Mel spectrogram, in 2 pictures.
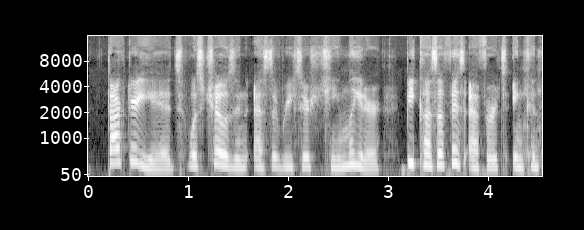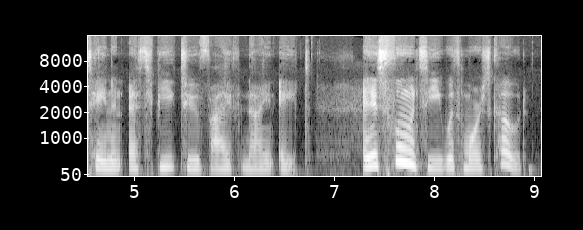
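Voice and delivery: robotic, robot-like voice. Reading the intro of an SCP interview log aloud, in a robotic voice. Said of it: "gotta get into my robotic voice".

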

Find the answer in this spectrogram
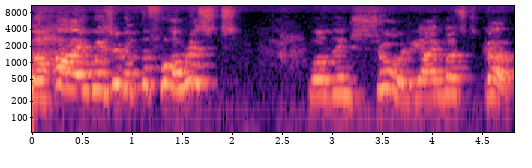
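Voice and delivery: booming, regal, royalty-like voice. Voicing the Squirrel Queen greeting the children: Squirrel Queen voice. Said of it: "I'm the Squirrel Queen".

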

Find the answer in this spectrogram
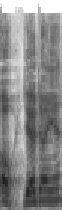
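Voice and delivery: put-on heated, angry tone. Retelling a neighbor confronting a mother: imitating a raised, heated tone. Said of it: "raising his tone".

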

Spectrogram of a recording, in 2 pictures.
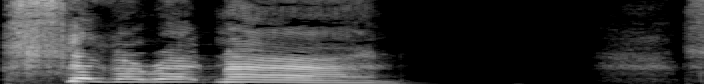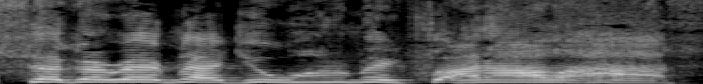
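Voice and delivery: high, screaming hollering. Retelling how the brother called from the alleyway: imitating someone screaming. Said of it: "he starts screaming from the alleyway".

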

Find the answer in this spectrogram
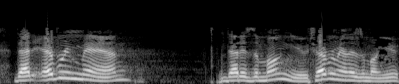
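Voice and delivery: "every" strongly stressed and punched. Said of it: "this was his emphasis".

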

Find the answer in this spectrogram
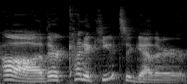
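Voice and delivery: ordinary delivery

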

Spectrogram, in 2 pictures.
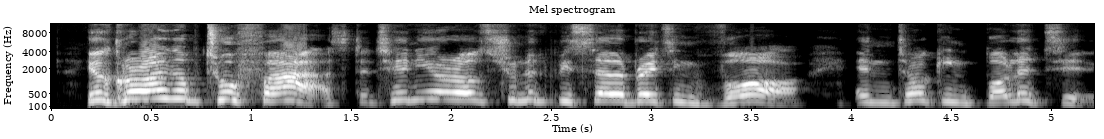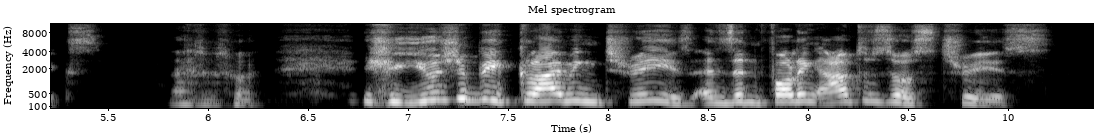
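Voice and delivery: really bad put-on German accent. Improvising a scene after suggesting really bad German accents, bad German accent. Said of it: "This is kind of German".

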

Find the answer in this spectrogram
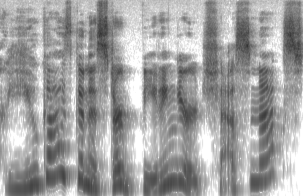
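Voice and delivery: fascinated, intrigued, with high swooping pitch. Katsuko asks the group a question, fascinated.

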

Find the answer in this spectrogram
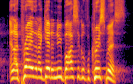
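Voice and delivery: mock kid hollering, high-pitched and childish. Telling a joke about a little boy at bedtime prayers, retelling a boy's yell. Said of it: "And then he yells out".

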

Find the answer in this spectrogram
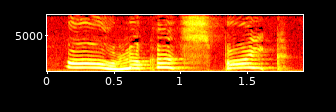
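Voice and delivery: shrill, very high, loud laughing cry. Narrator reading the rabbits' line about Spike in a story, laughing. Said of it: "the rabbits laughed".

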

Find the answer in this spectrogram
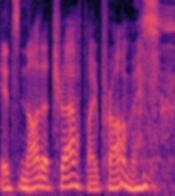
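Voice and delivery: sly, knowing tone spoken through a chuckle. Game master speaking to the players, said with a laugh. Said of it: "Trust that laugh".

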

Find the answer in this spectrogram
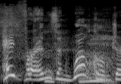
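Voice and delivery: sharp, in-your-face tone. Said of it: "It was sharp".

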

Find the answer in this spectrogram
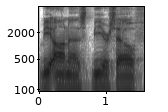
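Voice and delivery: plain

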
